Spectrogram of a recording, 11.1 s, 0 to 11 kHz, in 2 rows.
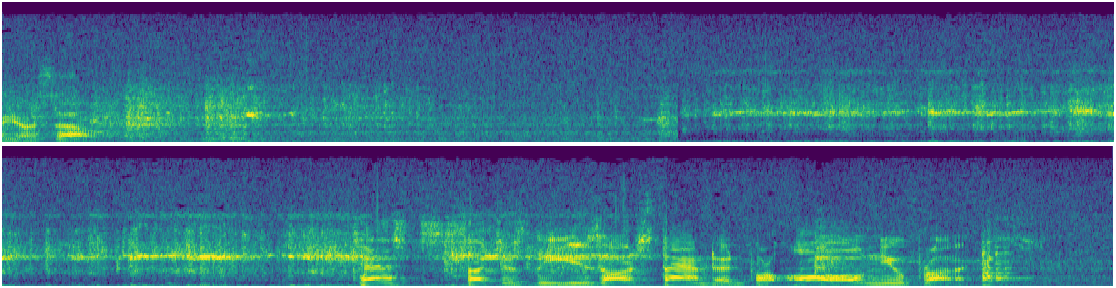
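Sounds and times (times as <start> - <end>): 
speech: 0.1 - 1.4, 7.3 - 10.6
hot frying pan plunged into cold water hissing and sizzling: 3.3 - 9.2.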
